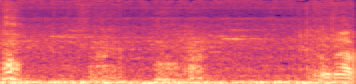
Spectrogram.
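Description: Long-tailed macaques giving a few short, faint calls over a steady low rumble.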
